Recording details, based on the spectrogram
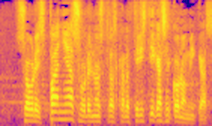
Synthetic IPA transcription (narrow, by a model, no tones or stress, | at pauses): soβɾeːspaɲasoβɾenost̪ɾaskaɾak̚t̪eɾist̪ikasekonɔmikas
